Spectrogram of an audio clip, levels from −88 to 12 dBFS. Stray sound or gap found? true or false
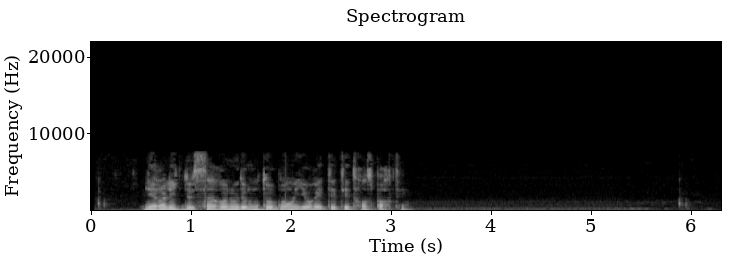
false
